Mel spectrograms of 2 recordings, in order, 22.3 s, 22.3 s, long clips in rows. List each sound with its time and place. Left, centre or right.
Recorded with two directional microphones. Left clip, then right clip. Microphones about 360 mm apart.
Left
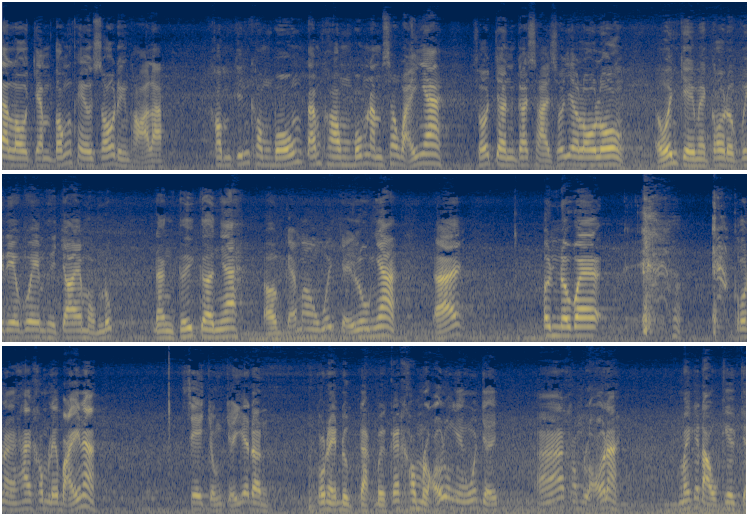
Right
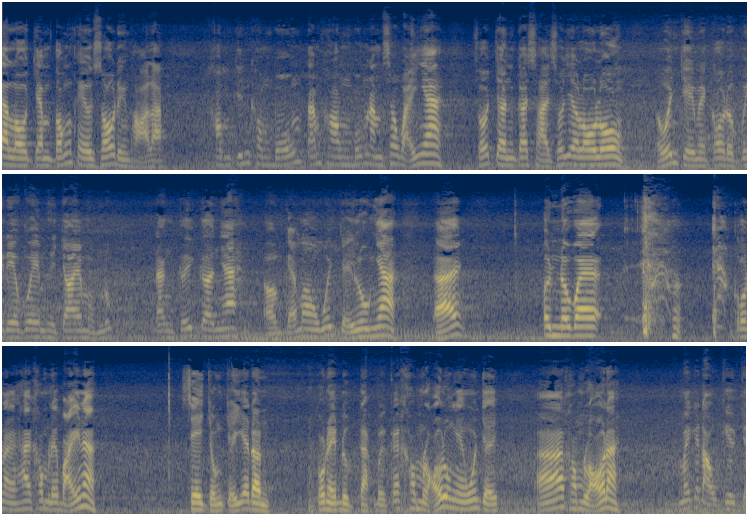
0.0 s speech: centre
12.8 s cough: centre
14.5 s a man's voice: centre
19.3 s speech: right
21.6 s a man's voice: centre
